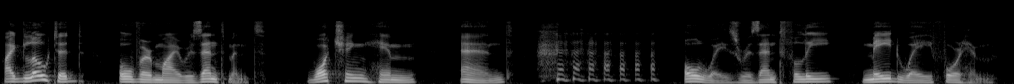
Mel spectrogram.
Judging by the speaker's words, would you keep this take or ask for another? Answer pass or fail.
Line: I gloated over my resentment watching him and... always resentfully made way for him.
pass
